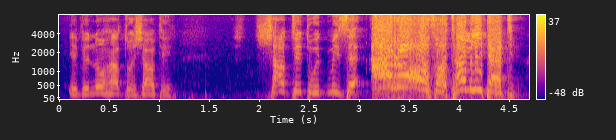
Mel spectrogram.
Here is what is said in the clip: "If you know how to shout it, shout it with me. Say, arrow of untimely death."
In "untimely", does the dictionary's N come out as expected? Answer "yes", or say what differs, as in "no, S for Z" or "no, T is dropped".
no, N is dropped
